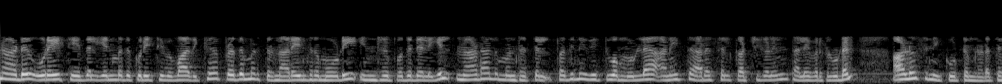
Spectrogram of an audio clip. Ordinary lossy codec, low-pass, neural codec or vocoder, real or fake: none; 3.6 kHz; none; real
